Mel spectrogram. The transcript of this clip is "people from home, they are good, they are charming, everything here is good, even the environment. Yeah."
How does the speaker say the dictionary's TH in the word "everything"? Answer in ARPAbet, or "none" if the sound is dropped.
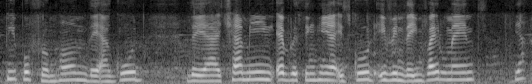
TH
